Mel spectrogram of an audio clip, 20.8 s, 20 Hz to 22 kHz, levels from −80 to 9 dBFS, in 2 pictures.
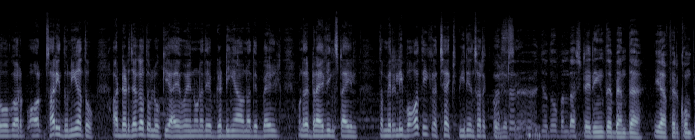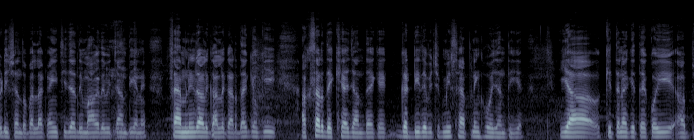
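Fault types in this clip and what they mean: No fault types are present in this clip.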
